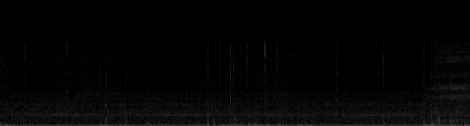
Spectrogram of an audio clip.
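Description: Typing on a computer keyboard: many soft, irregular keystrokes pattering along steadily, faint and with no talking over them.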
